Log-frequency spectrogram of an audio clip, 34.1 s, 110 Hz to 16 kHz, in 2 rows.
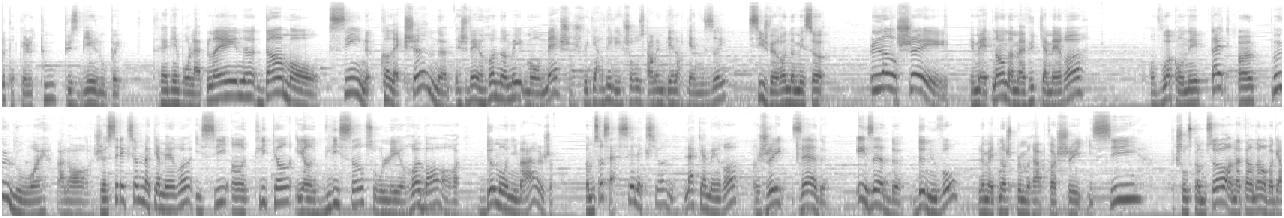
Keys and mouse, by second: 2.0 Left, 9.8 click, 12.8-14.2 middle drag, 14.6 KP_0, 15.2-18.3 ctrl+middle drag, 21.0 click, 27.2 g, 29.9 g.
